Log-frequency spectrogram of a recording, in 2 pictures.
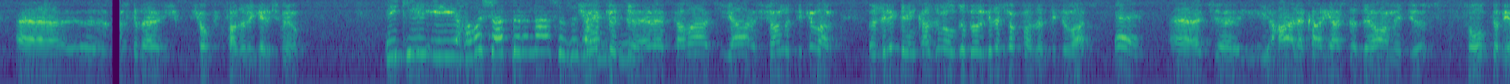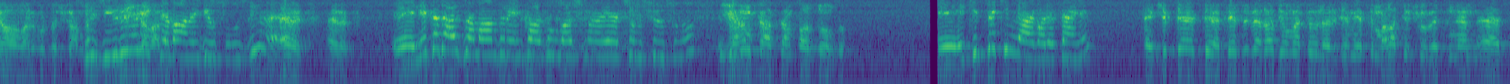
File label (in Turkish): Helikopter kazasi tv haberi; Muhsin yazicioglu; TA8N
